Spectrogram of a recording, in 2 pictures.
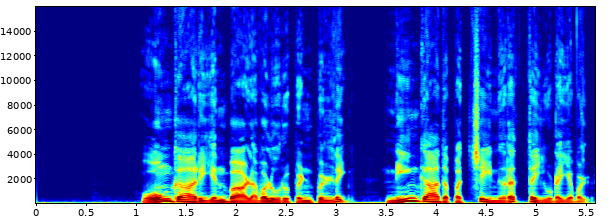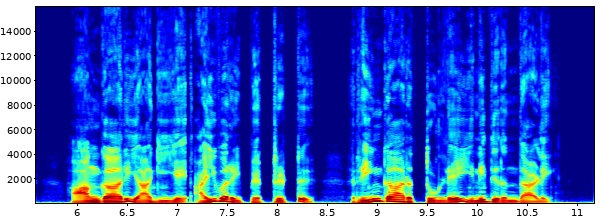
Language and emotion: Tamil, neutral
